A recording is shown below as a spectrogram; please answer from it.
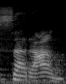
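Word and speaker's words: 사랑: And then the word for love is sarang, okay? So sarang.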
